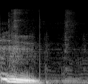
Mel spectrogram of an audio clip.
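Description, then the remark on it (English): A person makes a loud, short vocal imitation of a horse neigh, a single falling whinny-like cry lasting under half a second, followed by quiet. “Did you just neigh?”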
